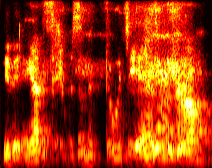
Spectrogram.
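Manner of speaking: high, animated coaxing; playful urging. Shown as a demonstration. Dad coaching child on the intro, playfully urging.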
